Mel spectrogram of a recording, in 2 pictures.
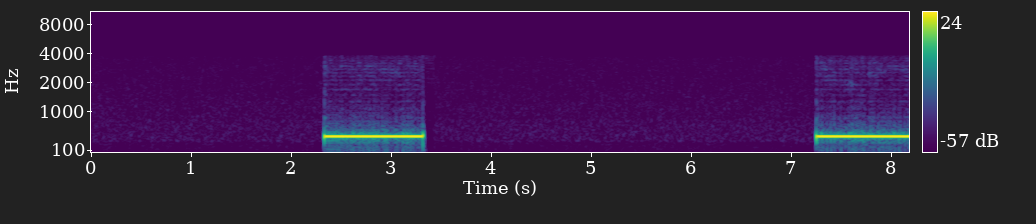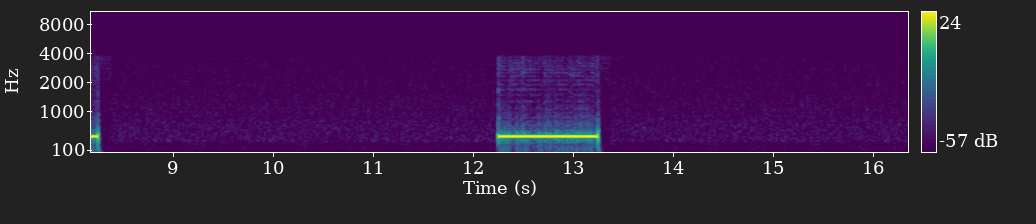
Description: Ringback tone (Europe, 425 Hz).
